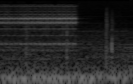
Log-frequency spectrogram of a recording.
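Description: Electronic telephone ringing in the horror video game Zoochosis, a steady tonal ring under a low rumbling background that stops partway, followed by a brief faint sound.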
